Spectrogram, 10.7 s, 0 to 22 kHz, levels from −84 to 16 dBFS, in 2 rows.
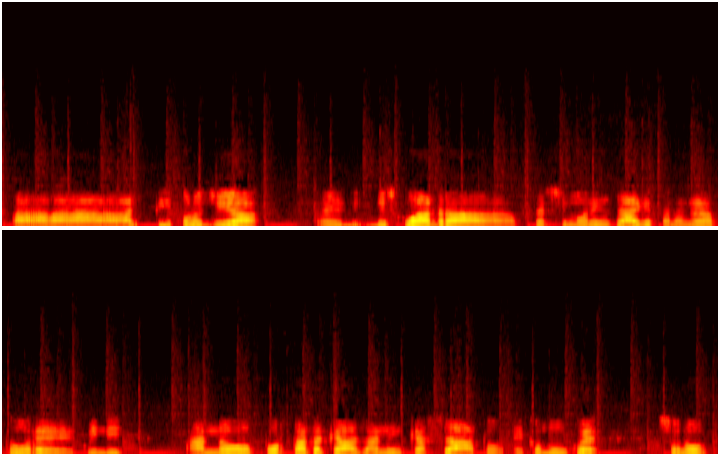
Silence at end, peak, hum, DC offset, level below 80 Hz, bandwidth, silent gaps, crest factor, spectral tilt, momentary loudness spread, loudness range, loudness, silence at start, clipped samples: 0.1 s; -2 dBFS; none; under 0.1%; -48 dBFS; 9.4 kHz; none; 20 dB; -6 dB/octave; 15 LU; 4 LU; -22 LUFS; 0.05 s; under 0.1%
